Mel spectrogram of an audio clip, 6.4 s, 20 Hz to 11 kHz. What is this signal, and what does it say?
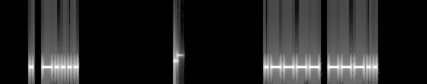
Morse code, heard as a keyed tone, about 25 wpm, 700 Hz. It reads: E6 18
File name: Two Letter-Number Combinations - 25wpm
